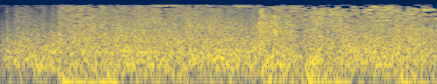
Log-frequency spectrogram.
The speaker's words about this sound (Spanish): Chris avanza y revienta varias lunas. Neil corre. Vincent se asoma y dispara. Le sigue corriendo.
